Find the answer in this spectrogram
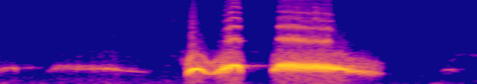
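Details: Single phrase from a kept decoy spotted dove in 'trơn ròng' style, meant to stimulate wild doves. A soft lead-in is followed by a wavering two-part note and a long, full, gently falling coo.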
